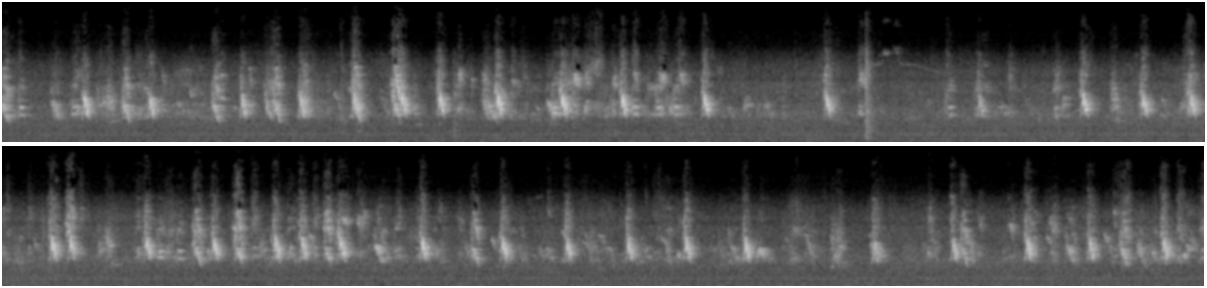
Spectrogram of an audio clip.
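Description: Small birds chirping, a steady stream of short, high chirps several times a second.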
